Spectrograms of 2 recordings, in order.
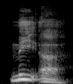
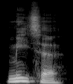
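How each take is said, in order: First: The middle t is a glottal stop. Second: The middle t is a clear tongue t. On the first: The speaker sounds working class. "in working class accents, this is more likely to be meter" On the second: The speaker sounds posh. "in posher accents, meter, with some sort of alveolar t"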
